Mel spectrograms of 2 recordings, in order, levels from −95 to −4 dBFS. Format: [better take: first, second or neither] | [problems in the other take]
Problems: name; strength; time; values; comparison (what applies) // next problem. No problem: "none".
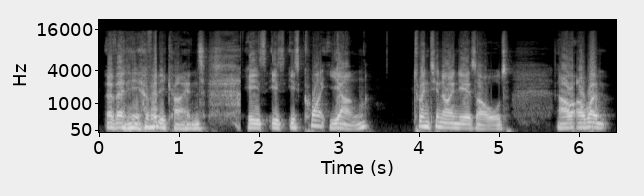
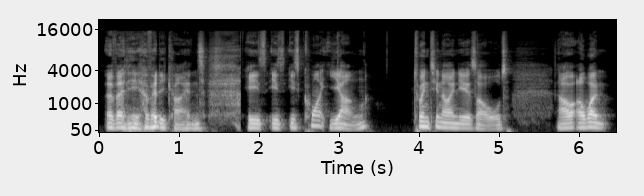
second | distortion; heavy; 11% of the sound clipped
